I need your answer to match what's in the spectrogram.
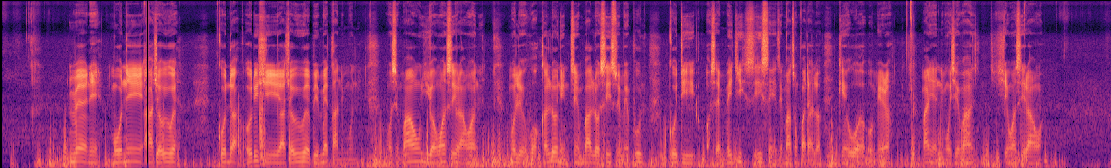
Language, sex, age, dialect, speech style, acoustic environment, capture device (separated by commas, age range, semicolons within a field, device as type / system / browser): Yoruba, male, 25-34, Nigeria - Ibadan, relaxed, appliances, mobile / Linux / Chrome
